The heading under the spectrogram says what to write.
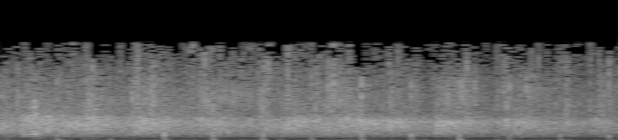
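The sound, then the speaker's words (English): An audience claps for the government steadily for about three seconds, a dense, even patter of many hands at a moderate, unchanging volume with no voices standing out. “Go ahead, clap in the government.”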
